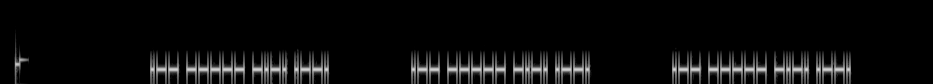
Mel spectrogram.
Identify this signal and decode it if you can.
Morse code, heard as a keyed tone, about 40 wpm, 700 Hz. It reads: W0CP W0CP W0CP
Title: Easy Call Signs Repeated 3x - 40wpm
